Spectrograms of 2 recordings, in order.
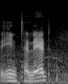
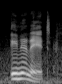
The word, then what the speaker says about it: internet: So that's called internet. Internet, because T is silent here.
